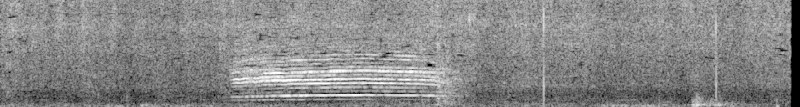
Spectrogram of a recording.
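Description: A lamb bleating once, a single long high call about a second in. Two short knocks follow near the end.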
